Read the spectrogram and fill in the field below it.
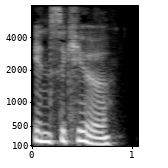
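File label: "insecure", British English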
